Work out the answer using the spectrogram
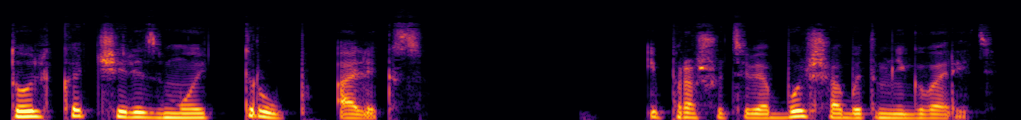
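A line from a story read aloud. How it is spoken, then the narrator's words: Mother's even interruption. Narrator (Russian): Ровным голосом мать прервала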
